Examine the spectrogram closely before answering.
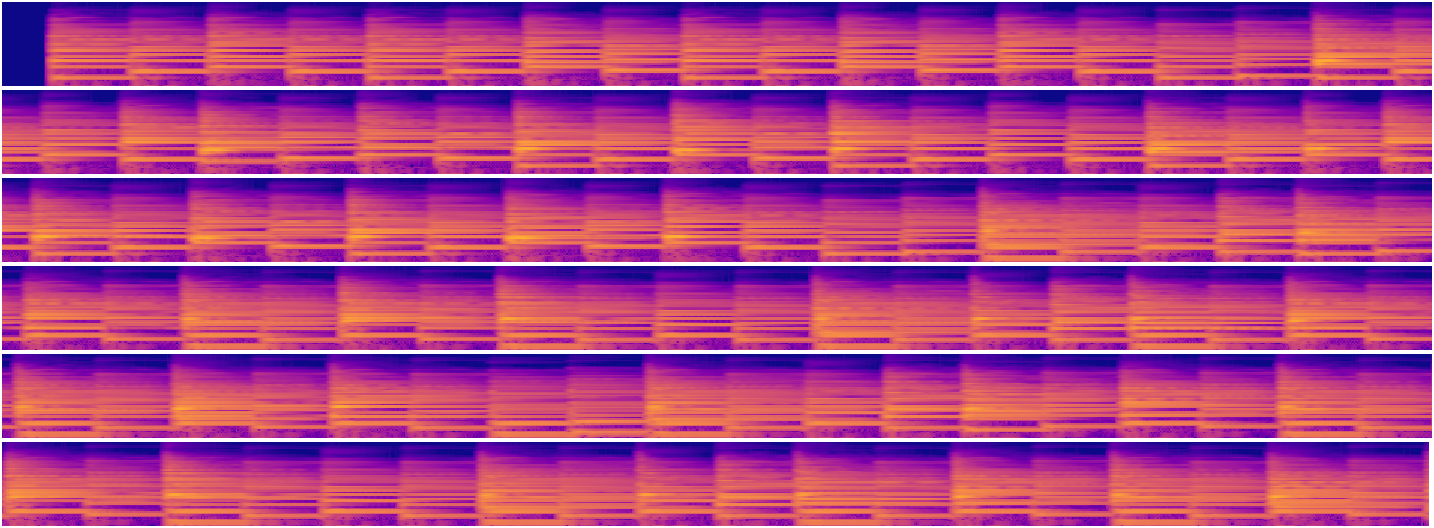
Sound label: Sad & Happy piano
